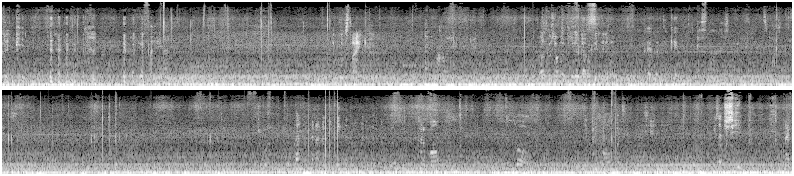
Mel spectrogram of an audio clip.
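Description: Steady low rumble of a car's engine and tyres on a paved road, heard from inside the cabin while driving, with a faint hum running underneath.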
